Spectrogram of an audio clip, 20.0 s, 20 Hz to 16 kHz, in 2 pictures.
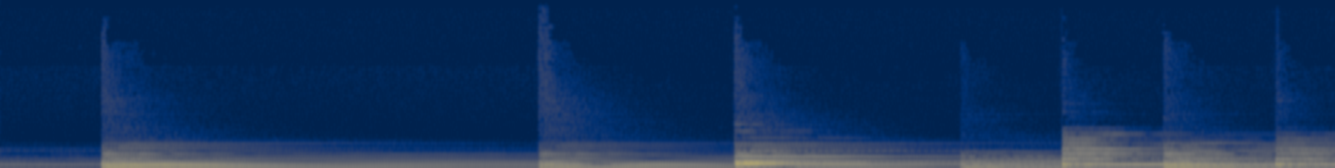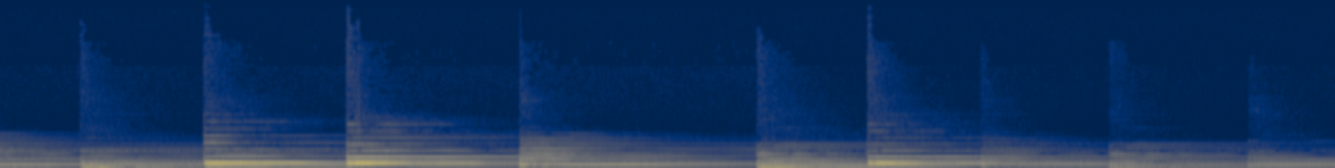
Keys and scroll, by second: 12.6 e.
